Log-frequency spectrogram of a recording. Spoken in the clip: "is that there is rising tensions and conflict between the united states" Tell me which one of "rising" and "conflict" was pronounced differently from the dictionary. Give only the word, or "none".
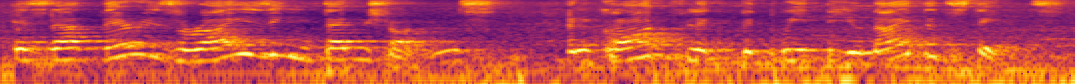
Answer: none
